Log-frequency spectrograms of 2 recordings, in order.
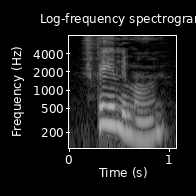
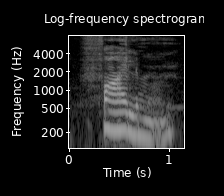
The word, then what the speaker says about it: Philemon: to say that yeah to acceptable ways of calling this name so you can either say Philemon Philemon or Philemon Philemon both ways of columns now made acceptable so whichever one you're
